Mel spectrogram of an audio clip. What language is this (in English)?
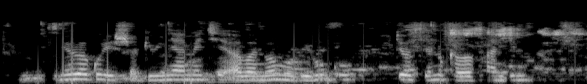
Kinyarwanda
